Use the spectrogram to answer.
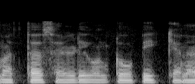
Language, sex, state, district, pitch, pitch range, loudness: Kannada, male, Karnataka, Bidar, 100 Hz, 100-105 Hz, -18 LUFS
